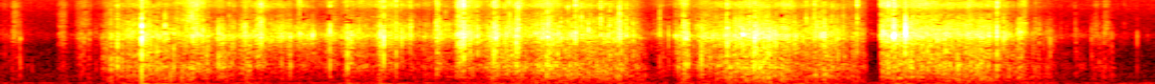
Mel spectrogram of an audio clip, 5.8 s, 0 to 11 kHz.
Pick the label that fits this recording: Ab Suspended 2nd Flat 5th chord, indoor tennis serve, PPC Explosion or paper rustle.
paper rustle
